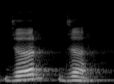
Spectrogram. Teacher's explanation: दंतमुलीय म्हणजे दात जे आहेत ना, या दातांच्या मुळाशी जीभ लागल्यानंतर जो उच्चार होतो, म्हणजे उच्चार करताना जिभेच्या टोकाचा वरच्या दातांच्या मुळांना स्पर्श होतो, वरच्या दातांच्या मुळांना स्पर्श होतो, तेव्हा तो उच्चार दंतमुलीय मानला जातो.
